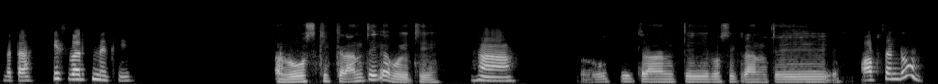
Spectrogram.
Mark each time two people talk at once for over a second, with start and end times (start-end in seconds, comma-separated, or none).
none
